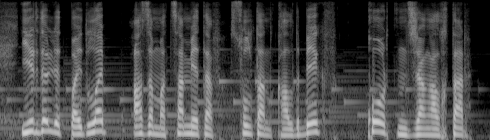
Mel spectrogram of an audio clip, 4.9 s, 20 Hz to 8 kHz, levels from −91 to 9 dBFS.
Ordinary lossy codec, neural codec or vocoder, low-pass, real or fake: none; none; none; real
